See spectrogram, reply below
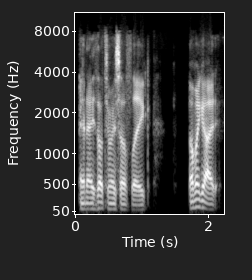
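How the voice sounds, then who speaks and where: American man in his fifties, very low voice, chatty and meandering, interview guest on a video call, dry close audio. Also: fairly quick, clean tone, no room sound, muffled recording. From United States. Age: 50s. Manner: rambling, filler-heavy, frequent "you know" and "right?". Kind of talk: casual storytelling interview. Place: Poland, remote interview.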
